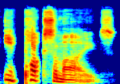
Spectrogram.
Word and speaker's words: epoximize: Now, the spell is pronounced epoximize. Say it with me.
